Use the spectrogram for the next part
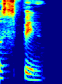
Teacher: स्पिन में पी अन एस्पिरेटर है उसमें कोई हवा का झटका नहीं निकलता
